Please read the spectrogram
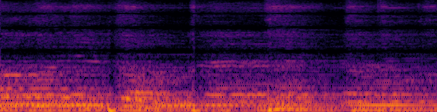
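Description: Live worship band playing a song: a man and a woman singing into microphones over acoustic guitar, electric bass, keyboard and drum kit.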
